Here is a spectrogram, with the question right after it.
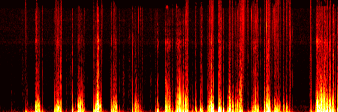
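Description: An elongated, solid, rough rock held in the fingertips is scratched and rubbed inside a silicone microphone ear. This produces a series of deep, muffled scraping and thumping strokes, heavy in low rumble, with short gaps between them.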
